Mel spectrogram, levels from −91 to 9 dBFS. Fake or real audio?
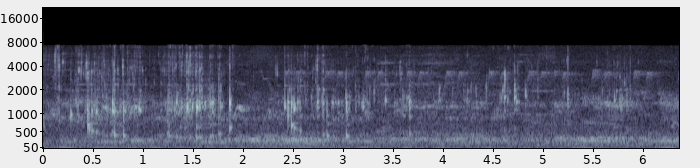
real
